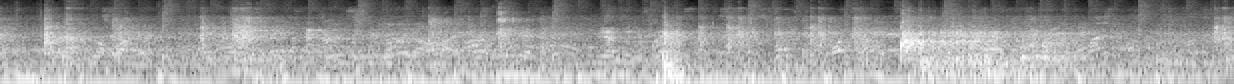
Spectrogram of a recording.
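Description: An Ebonite Destiny Solid bowling ball, fresh out of the box, rolls down a bowling alley lane with a steady low rumble and a few thuds, ending in a sharp pin-strike burst, amid crowd babble and background talk.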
